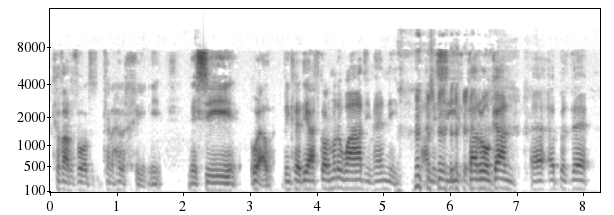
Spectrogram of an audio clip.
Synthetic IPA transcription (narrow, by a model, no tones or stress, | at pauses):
kʰəvarvɔd̥kʰənhərχinḭ | nesiwɛ̰lˠviːnkʰrɛdiaθɡ̥ɔrmɔdəwaːdimhɛnːia̰nesidaɾɔɡan | əːʔəbəðɛ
